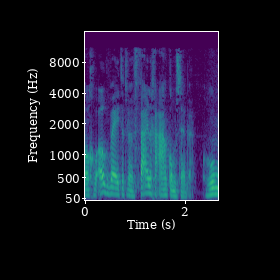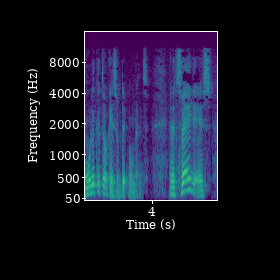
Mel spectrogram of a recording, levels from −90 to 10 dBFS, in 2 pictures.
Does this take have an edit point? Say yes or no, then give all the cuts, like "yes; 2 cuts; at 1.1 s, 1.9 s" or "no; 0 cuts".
yes; 1 cut; at 2.2 s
